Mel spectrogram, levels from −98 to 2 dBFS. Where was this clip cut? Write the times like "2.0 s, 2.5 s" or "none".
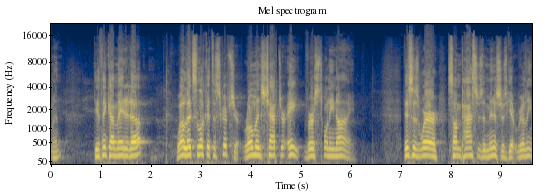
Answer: none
